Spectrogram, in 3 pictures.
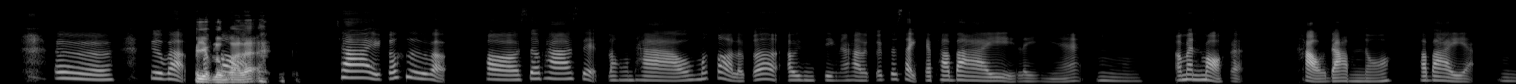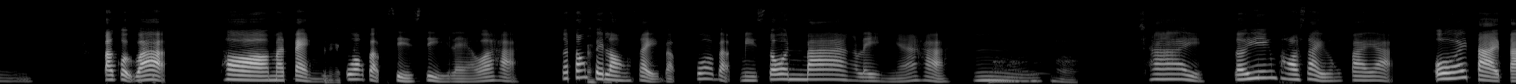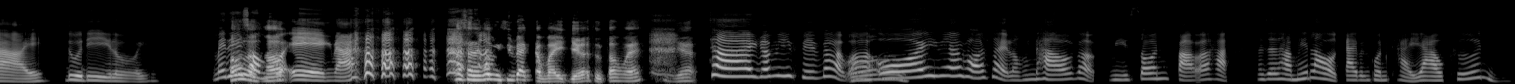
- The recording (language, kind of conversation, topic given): Thai, podcast, จะผสมเทรนด์กับเอกลักษณ์ส่วนตัวยังไงให้ลงตัว?
- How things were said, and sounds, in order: chuckle; unintelligible speech; laugh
